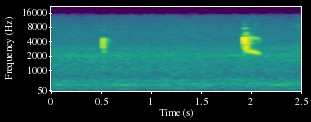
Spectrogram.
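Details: Bearded reedling with a brief soft high note followed by one fuller, downward-slurred metallic 'ping' call, against light background hiss.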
